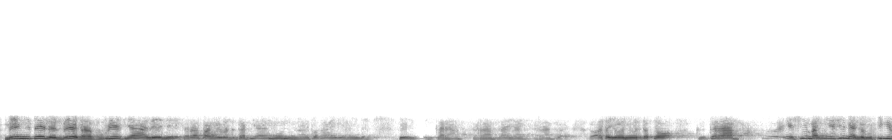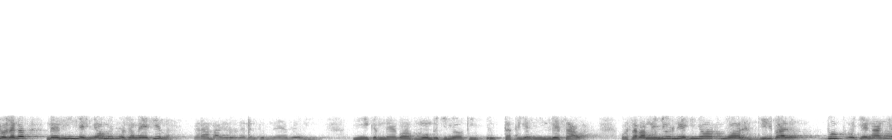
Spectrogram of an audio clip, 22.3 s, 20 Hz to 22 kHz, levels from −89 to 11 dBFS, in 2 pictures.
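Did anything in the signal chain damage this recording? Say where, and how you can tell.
Yes. At the codec stage, the whole clip carries G.729 coding at 8 kbit/s. The speech sounds rough and slightly synthetic, and the band runs from 150 Hz to 3.6 kHz. A spectrogram shows a hard ceiling with nothing above 3.6 kHz, plus coarse, grainy harmonic detail.

At the network stage, there is VoIP packet loss concealed by the speech codec at 5.18–5.36, 7.95–8.03, 10.91–10.98, 17.10–17.27 and 20.05–20.21 s. Gaps of 120, 60, 40, 120 and 20 ms suggest 20 ms packets. The decoder stretches the last pitch into buzz that fades. Spectrograms show frozen, smeared harmonics; waveforms show decaying envelopes.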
